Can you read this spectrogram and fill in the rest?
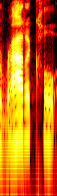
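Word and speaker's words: radicle: called the radical challenge, but it's spelled like the radical on a corn seed. That's one of the first growth extensions off of a corn seed. R A D I C L E.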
